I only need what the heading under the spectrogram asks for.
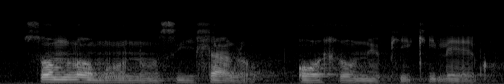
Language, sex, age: South Ndebele, male, 18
